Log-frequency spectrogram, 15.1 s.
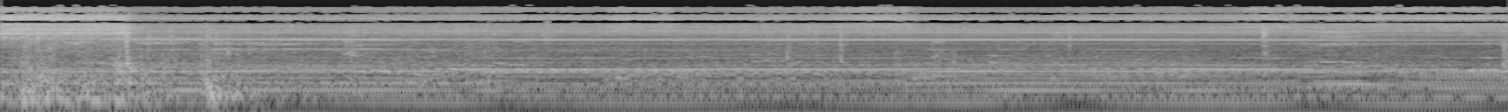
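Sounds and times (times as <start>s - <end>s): mechanical clunks and knocks: 0.0s - 5.6s
train hum with hiss: 0.0s - 15.0s.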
